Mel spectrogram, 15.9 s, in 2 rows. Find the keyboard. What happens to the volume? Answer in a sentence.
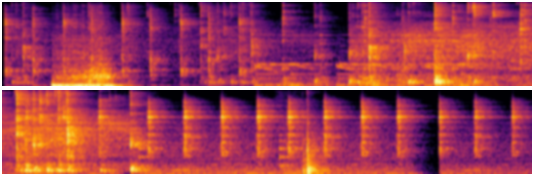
The volume of the keyboard goes up.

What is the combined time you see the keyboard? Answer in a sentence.
The keyboard can be heard for 10 seconds in total.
